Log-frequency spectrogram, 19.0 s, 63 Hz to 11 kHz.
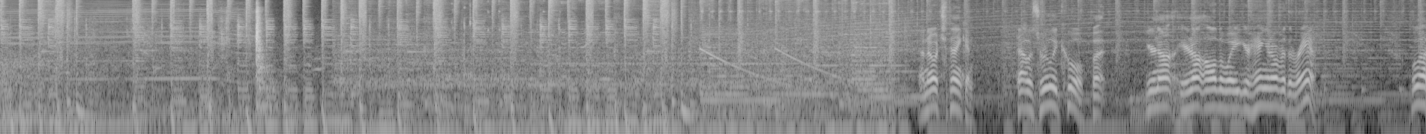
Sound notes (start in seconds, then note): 4.7 vehicle engine; 18.0 funky pop music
